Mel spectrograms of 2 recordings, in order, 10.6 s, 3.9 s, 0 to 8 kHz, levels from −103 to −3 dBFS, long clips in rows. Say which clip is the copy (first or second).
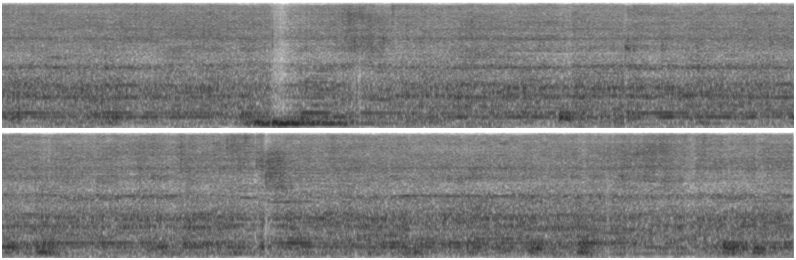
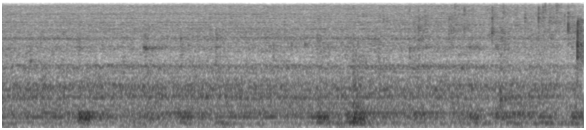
first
